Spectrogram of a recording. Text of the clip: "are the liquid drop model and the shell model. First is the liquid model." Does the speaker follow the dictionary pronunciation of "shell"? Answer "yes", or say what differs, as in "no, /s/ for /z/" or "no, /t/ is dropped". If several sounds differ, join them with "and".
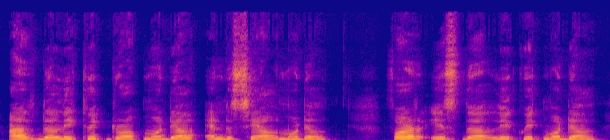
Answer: no, /s/ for /ʃ/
